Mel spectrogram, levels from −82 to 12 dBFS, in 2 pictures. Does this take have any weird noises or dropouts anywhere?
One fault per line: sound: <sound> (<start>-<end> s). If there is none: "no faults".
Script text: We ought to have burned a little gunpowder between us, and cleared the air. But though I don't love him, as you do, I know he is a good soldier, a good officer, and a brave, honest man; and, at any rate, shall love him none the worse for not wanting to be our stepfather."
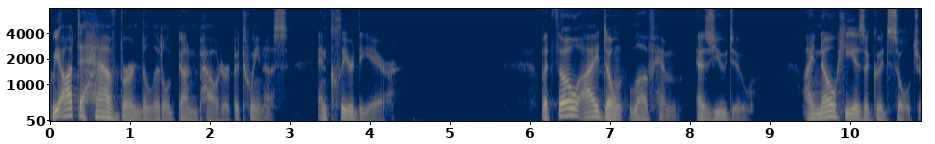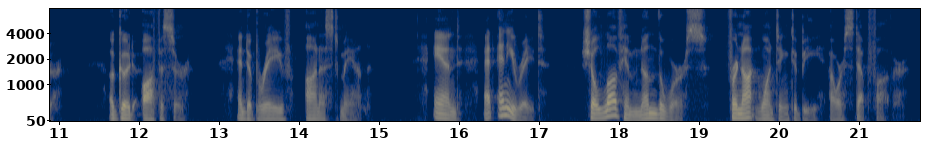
no faults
